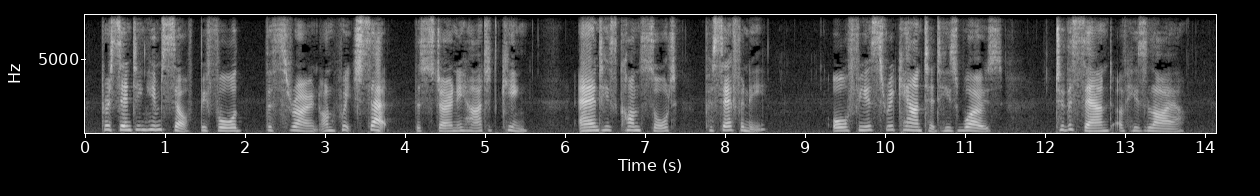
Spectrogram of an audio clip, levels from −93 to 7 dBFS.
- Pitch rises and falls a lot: No, average, 3.6 semitones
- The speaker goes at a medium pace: No, slow, 110 wpm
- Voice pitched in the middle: No, high, 220 Hz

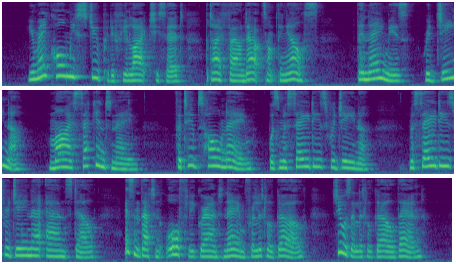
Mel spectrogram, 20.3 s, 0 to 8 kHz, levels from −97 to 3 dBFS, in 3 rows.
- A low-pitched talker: No, high, 230 Hz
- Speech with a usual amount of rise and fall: Yes, average, 5.0 semitones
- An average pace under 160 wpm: Yes, average, 145 wpm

